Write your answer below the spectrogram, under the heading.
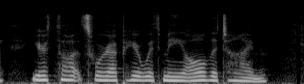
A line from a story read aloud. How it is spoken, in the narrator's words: she interrupted softly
